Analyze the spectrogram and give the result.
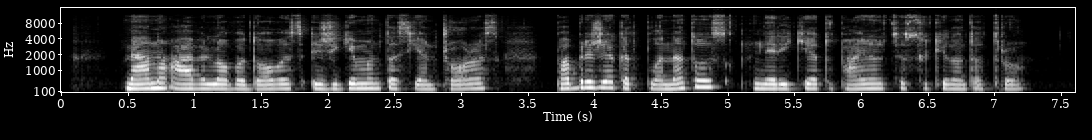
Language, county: Lithuanian, Vilnius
